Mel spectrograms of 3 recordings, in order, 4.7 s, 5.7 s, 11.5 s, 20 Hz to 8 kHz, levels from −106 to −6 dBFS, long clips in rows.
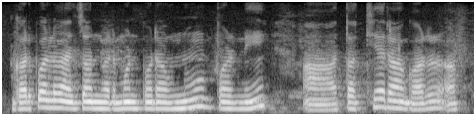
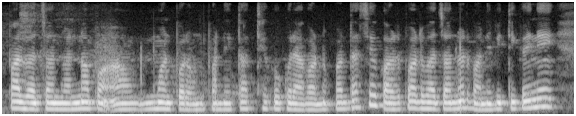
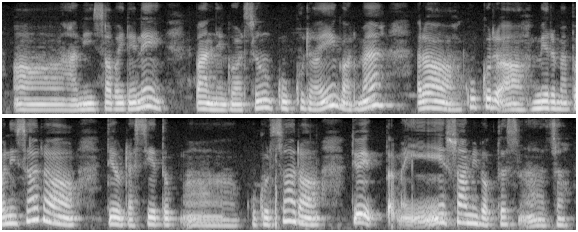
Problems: background sounds at intervals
